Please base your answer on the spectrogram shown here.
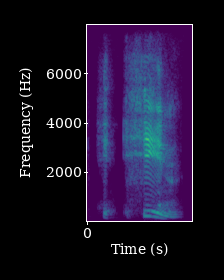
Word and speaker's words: Hien: Which is it? Hien or Hien? Hien. Oh wow! So I've said it wrong every time.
